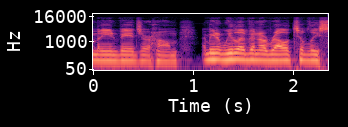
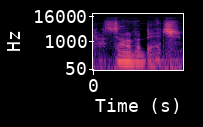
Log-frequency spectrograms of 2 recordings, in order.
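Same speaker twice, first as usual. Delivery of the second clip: deflated mutter; 3 semitones lower, 14 dB quieter than usual. Retold or imitated. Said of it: "I was like".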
